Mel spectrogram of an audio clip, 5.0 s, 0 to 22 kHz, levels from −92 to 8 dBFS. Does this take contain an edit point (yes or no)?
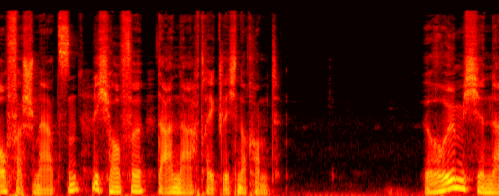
yes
